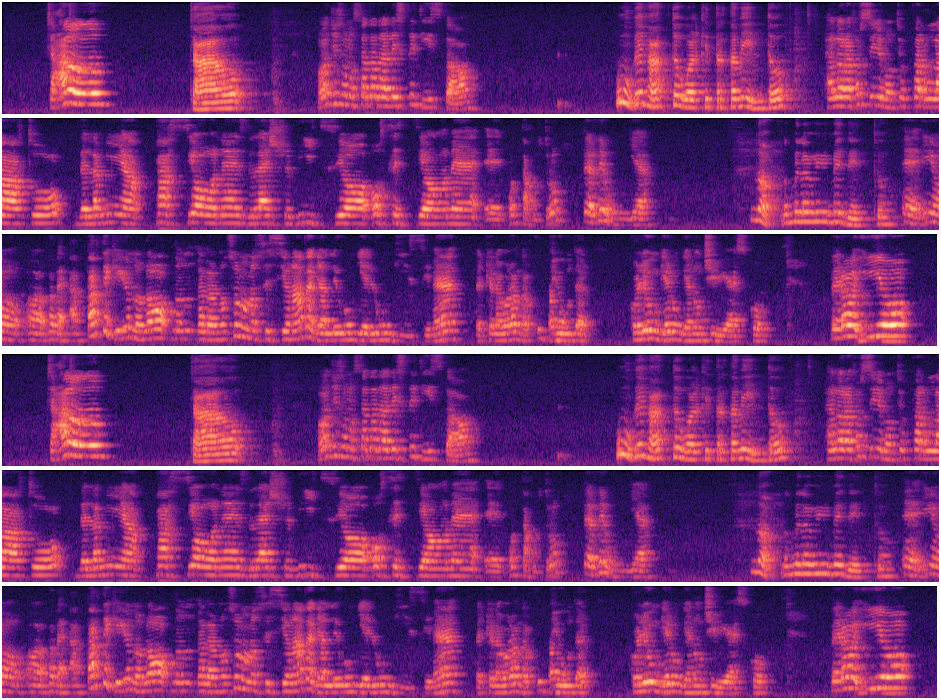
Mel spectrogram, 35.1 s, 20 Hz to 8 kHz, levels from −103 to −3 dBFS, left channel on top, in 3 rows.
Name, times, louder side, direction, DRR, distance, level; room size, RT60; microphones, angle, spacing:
voice 1, 0.6-1.3 3.9-5.9 10.3-18.7 19.0-19.8 23.0-30.8 31.3-33.0 33.8-34.7, left 4 dB, 20° left, 0.9 m, -26 dB
voice 2, 2.4-3.1 7.7-9.9 21.1-22.9 30.3-30.5 34.1-34.2, left 3 dB, 80° left, 0.6 m, -26 dB
2.4 x 2.2 x 3.6 m
head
